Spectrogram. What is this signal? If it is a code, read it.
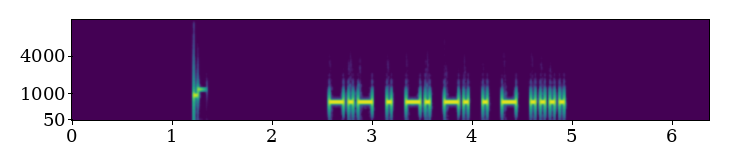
Morse code, heard as a keyed tone, about 25 wpm, 700 Hz. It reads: KENNETH
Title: USA Common Names - 25wpm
